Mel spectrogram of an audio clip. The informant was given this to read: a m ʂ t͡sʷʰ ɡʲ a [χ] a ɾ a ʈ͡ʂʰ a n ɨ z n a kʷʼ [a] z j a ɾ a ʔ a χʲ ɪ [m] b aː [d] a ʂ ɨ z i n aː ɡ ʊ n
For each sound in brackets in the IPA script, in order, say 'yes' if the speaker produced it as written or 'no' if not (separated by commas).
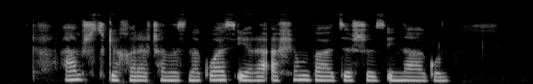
yes, yes, yes, no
